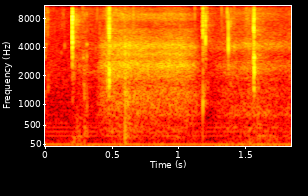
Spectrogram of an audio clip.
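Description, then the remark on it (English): A quiet sip of whisky: a brief wet slurp followed by several soft lip smacks and clicks of tasting, with no talking. “All right, well, how about we stop dipping our noses into the tannin and let's... Have a slurp.”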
